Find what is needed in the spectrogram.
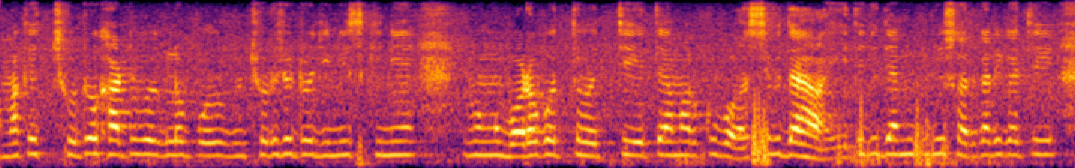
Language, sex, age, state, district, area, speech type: Bengali, female, 30-45, West Bengal, Paschim Medinipur, rural, spontaneous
